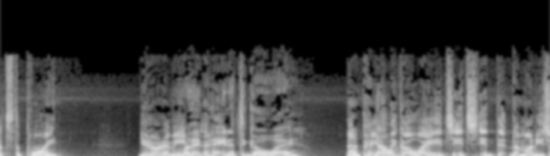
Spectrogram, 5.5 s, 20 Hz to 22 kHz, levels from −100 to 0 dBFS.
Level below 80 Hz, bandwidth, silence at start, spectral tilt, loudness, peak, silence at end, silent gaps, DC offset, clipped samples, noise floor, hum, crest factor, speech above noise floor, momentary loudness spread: -42 dBFS; 15 kHz; 0 s; -4.5 dB/octave; -14 LUFS; -4 dBFS; 0 s; none; under 0.1%; under 0.1%; -54 dBFS; none; 12 dB; 40 dB; 5 LU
